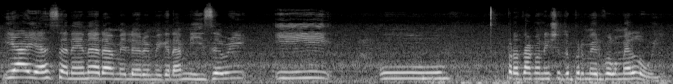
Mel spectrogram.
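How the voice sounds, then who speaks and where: A woman's voice: high-pitched, fairly even intonation, normal speed, noisy background. A Brazilian woman chatting casually as a book vlogger, informal and rambling, often correcting herself. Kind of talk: casual chatty reading vlog.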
